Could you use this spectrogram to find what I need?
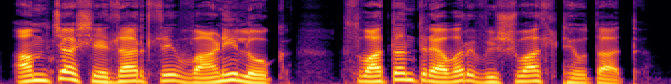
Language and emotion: Marathi, neutral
